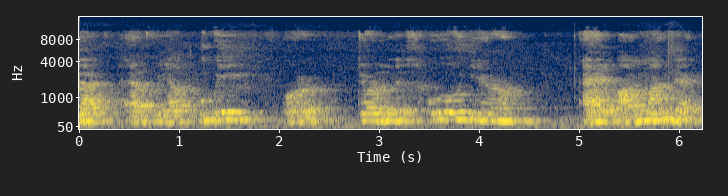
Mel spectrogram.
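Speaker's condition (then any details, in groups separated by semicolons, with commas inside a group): Familial dysautonomia; diagnosed in childhood, seizures as young child; no seizures now; repeated pneumonia before diagnosis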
